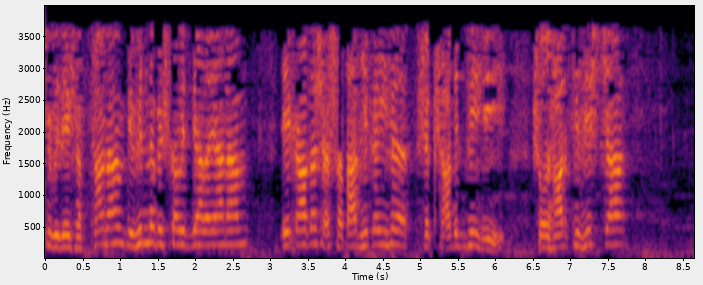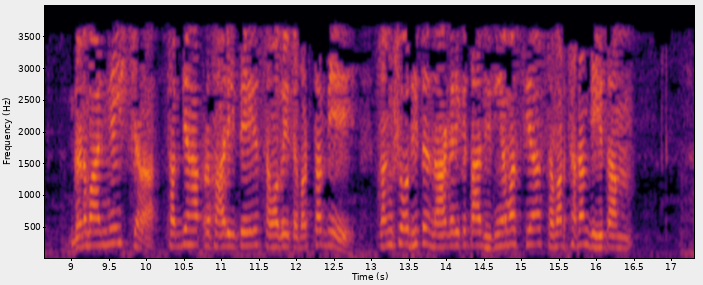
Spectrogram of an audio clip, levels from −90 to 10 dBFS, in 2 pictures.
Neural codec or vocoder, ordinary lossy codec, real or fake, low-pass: codec, 16 kHz in and 24 kHz out, 2.2 kbps, FireRedTTS-2 codec; MP3, 16 kbps; fake; 3.6 kHz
